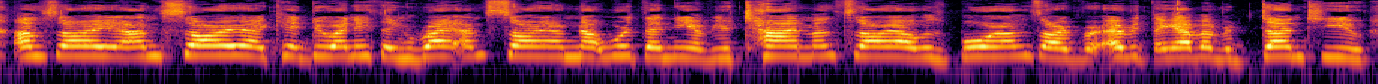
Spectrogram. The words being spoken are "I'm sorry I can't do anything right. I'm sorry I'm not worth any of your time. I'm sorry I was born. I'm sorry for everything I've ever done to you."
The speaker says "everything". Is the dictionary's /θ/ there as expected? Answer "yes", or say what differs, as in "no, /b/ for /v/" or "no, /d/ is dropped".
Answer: yes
